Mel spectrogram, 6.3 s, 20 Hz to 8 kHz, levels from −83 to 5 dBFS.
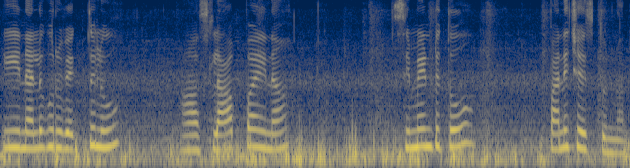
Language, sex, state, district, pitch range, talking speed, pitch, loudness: Telugu, female, Telangana, Mahabubabad, 250-285 Hz, 75 wpm, 275 Hz, -16 LUFS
